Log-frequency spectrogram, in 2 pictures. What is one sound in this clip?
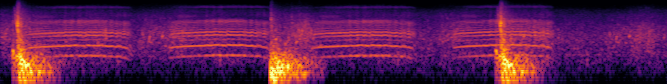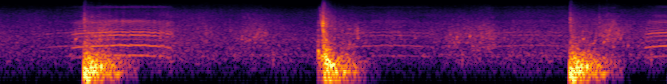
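Thunder cracks sharply and rumbles, again and again.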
